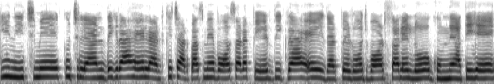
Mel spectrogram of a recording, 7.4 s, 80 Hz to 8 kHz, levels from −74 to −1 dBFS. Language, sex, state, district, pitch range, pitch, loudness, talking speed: Hindi, female, Bihar, Samastipur, 230-260 Hz, 240 Hz, -12 LUFS, 210 wpm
